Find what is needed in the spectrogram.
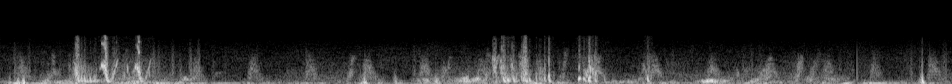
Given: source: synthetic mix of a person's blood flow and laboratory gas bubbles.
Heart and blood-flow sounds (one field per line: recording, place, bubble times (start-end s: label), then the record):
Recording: Doppler ultrasound of blood flow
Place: subclavian vein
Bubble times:
0.71-1.54 s: bubbles
4.91-5.54 s: bubbles
5.75-6.09 s: bubbles
6.43-6.53 s: bubbles
From the record:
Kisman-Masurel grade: 223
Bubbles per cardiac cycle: several, 3 to 8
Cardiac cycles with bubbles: 10 to 50%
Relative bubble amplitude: loud (0.450 to 0.775)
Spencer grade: 2 (many but less than half of the cardiac periods contain bubble signals, singularly or in groups)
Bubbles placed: anywhere in the cardiac cycle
